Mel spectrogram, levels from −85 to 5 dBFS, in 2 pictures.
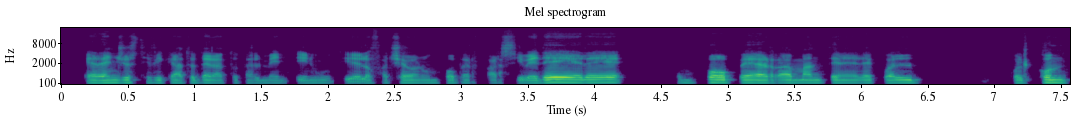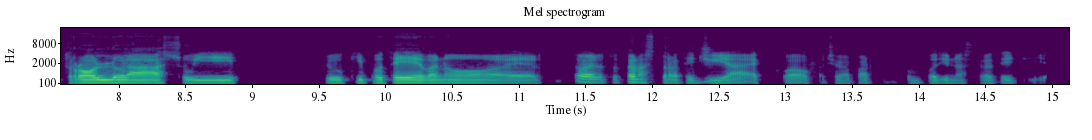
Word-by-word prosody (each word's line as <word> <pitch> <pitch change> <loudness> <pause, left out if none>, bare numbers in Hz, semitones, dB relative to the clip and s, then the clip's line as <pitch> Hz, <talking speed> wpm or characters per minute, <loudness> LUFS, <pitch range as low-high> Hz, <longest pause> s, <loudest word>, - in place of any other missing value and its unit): era 125 -1 -1
ingiustificato 135 -1 -7
ed 130 - -17
era 130 -1 -2
totalmente 125 0 -14
inutile. 130 0 -9
Lo - - -5
facevano 130 0 -8
un 130 - -14
po' 130 -1 -9
per 130 +1 -16
farsi 130 0 -13
vedere, 145 +2 +7 0.4
un 135 -1 -16
po' 140 -1 +4
per 135 -1 +2
mantenere 135 0 -5
quel 135 +1 -2 0.7
quel 130 0 -8
controllo 140 0 +4
là 135 -1 +4
sui 130 -1 -4 0.6
su 135 -1 -6
chi 135 0 -8
potevano 135 0 0
e 125 - -7 0.2
po 175 - -2
era 155 -1 -1
tutta 155 +2 -6
una 150 - -7
strategia, 130 -2 -9
ecco, - - -13
faceva 125 0 -22
parte 125 0 -20 0.2
un 125 - -24
po' 120 - -11
di - - -14
una 125 0 -17
strategia. 120 -2 -20
135 Hz, 155 wpm, -24 LUFS, 130-140 Hz, 0.7 s, vedere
